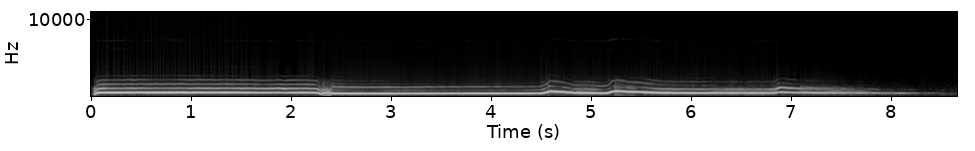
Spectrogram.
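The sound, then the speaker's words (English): A person hollers loudly and alone at a hollering contest, heard in the distance from the next arena, in long sustained calls, the voice jumping and whooping between pitches before the final note trails off. “And then off around in the distance somewhere, you know, in the next arena, is a great hollerer at work.”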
